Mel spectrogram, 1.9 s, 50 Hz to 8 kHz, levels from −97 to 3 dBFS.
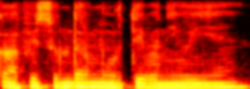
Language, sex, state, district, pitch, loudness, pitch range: Hindi, male, Uttar Pradesh, Budaun, 130 Hz, -16 LUFS, 125-130 Hz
